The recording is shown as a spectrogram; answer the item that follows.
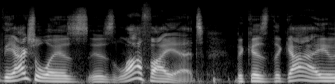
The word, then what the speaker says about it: Lafayette: actual way is is Lafayette because the guy who it's named after Marquis de Lafayette and that's how he pronounces his name yeah anyway point is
